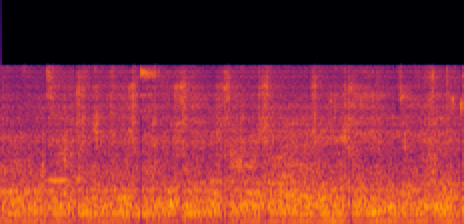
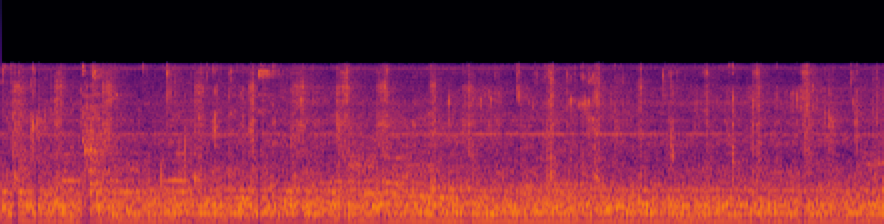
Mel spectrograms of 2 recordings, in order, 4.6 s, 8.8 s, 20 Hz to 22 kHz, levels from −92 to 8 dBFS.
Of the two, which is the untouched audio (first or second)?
second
